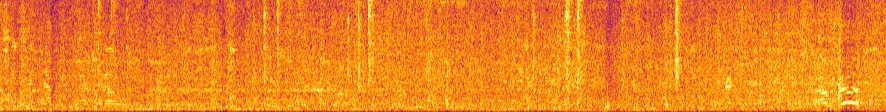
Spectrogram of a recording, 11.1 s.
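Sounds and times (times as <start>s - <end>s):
wheels clicking over track: 2.4s - 9.1s.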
